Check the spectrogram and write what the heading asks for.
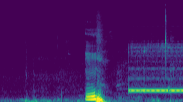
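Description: A phone call being placed: a short burst of dialing sounds, then a steady, buzzing ring tone that holds on through the end, fairly loud.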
